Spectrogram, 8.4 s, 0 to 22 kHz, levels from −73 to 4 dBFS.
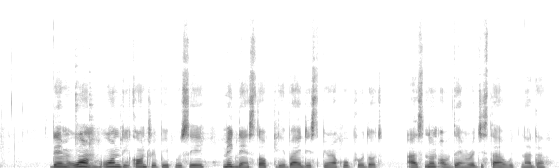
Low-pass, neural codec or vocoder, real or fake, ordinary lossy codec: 19.8 kHz; none; real; none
